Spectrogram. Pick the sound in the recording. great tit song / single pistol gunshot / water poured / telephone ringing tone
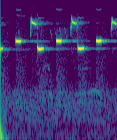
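great tit song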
